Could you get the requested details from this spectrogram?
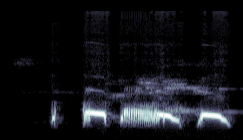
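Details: Spotted dove 'thúc gáy' urging call for provoking wild doves: a quick pip, then a flat coo, a long trilled, throbbing coo sliding down, and a closing falling coo, all in one tight phrase.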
